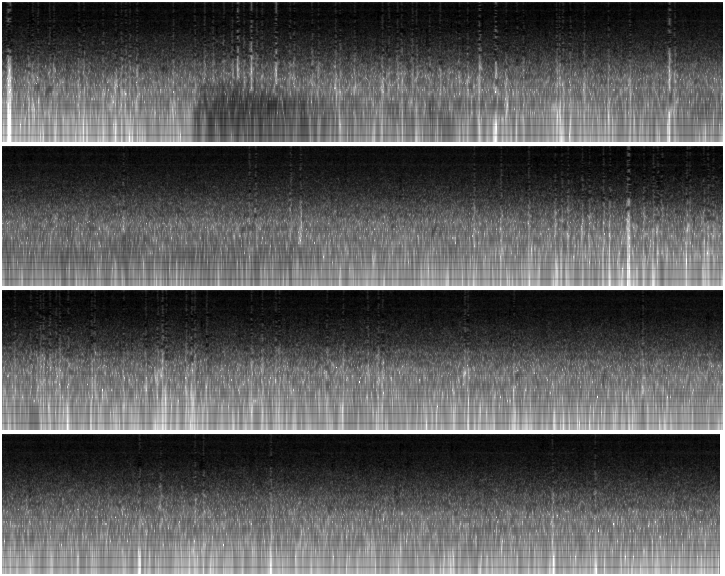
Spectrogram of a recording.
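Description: Heavy rain pouring down into a swimming pool and onto its deck and screened enclosure, a steady hiss. A brief low rumble comes about two seconds in.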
